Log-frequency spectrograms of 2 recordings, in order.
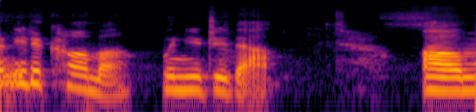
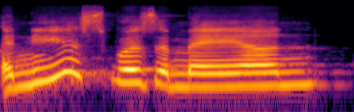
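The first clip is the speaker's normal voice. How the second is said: slow, louder reading of the cut sentence; slow demo reading; 2 semitones higher, 6 dB louder, slower than usual. Shown as a demonstration. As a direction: read the cut sentence slowly. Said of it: "If I take that out".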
